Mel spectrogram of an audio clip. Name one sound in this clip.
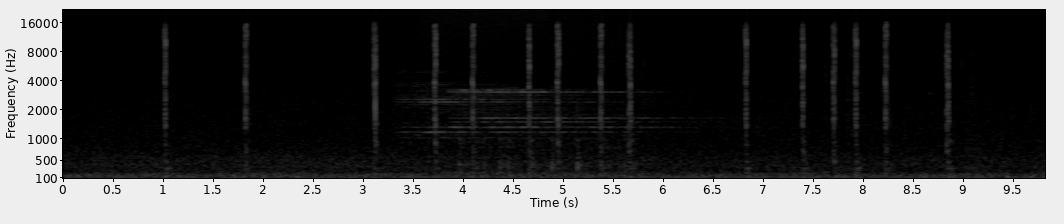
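A dial clicks sharply as its numbers are turned one by one.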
